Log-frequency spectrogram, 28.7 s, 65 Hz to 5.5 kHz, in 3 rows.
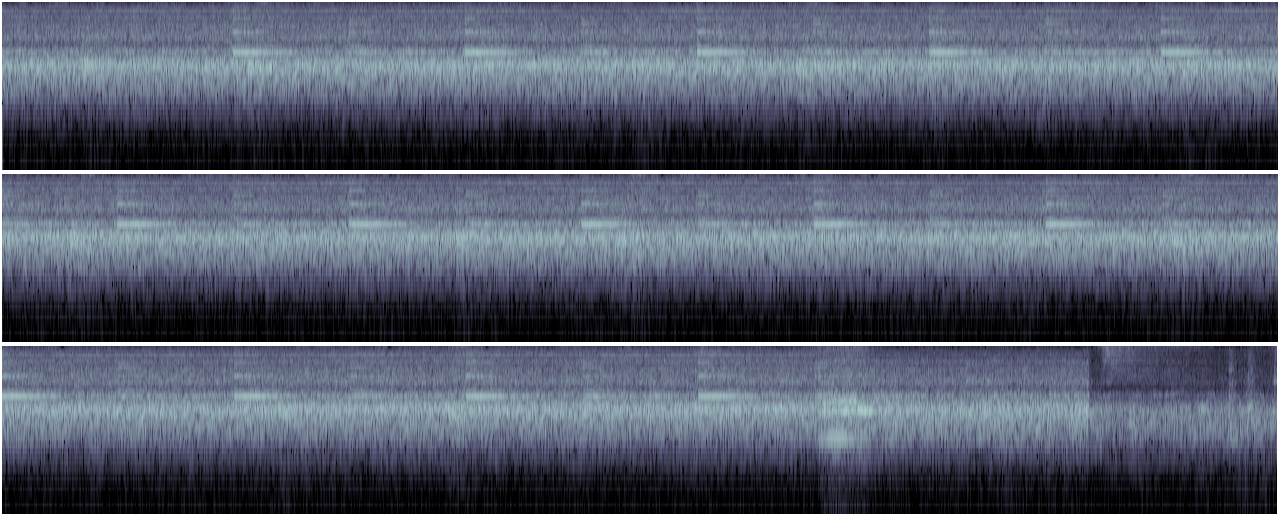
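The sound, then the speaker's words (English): Passenger train number 11 idles on track one at the Allentown station platform, a steady, unbroken mechanical rumble and hiss filling the whole stretch, shifting slightly and dropping a little near the end. No voices. “New York, on track one, train number 11, the Star.”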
